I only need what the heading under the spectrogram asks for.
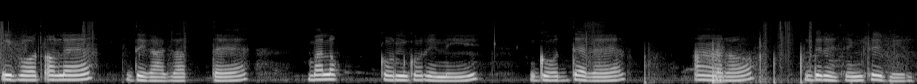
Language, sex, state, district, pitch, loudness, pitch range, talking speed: Chakma, female, Tripura, Dhalai, 205 Hz, -18 LUFS, 185-215 Hz, 65 wpm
